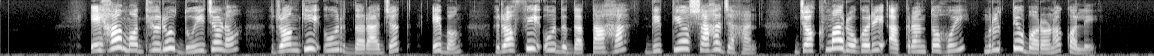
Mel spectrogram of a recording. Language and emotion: Odia, neutral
